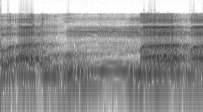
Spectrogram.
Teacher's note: ہم میں میم ساکن کے بعد میم آنے کی وجہ سے ادغام شفوی ہے، غنہ ہوگا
